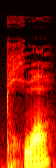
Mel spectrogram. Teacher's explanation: Final s not pronounced.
